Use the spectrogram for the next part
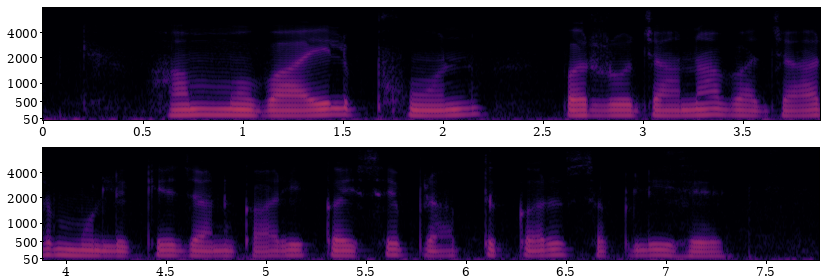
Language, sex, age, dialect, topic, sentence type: Magahi, female, 36-40, Central/Standard, agriculture, question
